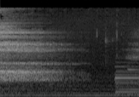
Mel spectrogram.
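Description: A woman's long, slow exhale through the mouth, a deep breath released as a sigh that fades out over about a second and a half. Soft background music with sustained notes comes in near the end.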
